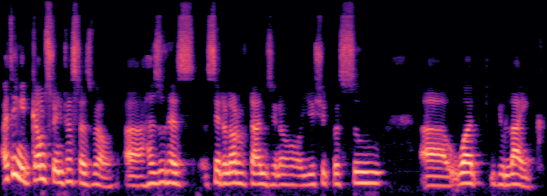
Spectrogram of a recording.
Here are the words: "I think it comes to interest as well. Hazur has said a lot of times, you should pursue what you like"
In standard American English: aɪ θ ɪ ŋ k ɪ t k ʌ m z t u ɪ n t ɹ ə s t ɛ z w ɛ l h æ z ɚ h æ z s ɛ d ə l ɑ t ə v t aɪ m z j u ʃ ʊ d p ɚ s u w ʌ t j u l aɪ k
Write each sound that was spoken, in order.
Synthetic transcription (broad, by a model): aɪ t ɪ ŋ k ɪ t k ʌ m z t u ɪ n t ɹ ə s t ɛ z w ɛ l h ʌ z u h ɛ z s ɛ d ə l ɑ t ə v t aɪ m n j u ʃ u d p ɚ s u w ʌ t j u l aɪ k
